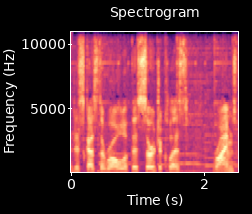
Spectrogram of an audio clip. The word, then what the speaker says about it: surgicalist: And joining us today to discuss the role of the surgicalist, rhymes with hospitalist, is Dr.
